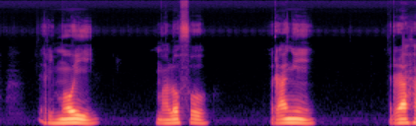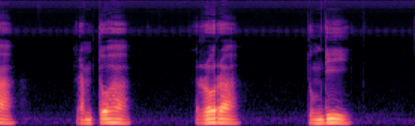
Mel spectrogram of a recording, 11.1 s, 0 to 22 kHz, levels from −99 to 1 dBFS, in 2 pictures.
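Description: The speech has no technical faults to describe.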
